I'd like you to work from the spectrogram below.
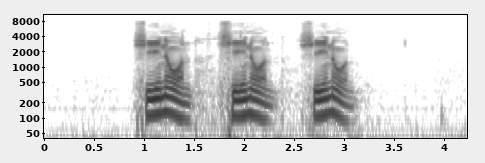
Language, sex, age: Norwegian, male, 19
